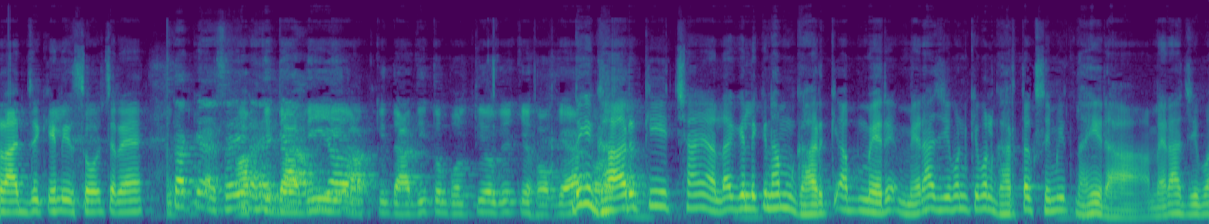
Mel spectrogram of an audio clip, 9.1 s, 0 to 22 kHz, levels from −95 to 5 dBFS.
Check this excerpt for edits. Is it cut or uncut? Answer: cut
